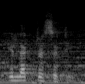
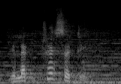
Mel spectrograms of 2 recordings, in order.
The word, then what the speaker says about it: electricity: It is not electricity. It is electricity.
